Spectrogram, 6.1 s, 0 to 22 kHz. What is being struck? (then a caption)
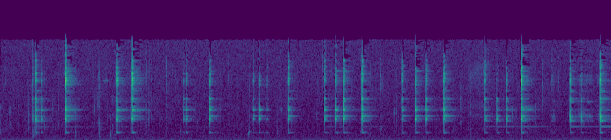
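Glass laboratory tube with ground-glass joint. A long, thin, hollow, empty clear glass laboratory tube (a condenser/adapter) with a frosted ground-glass joint end is held over bubble wrap and handled and tapped with fingertips and nails. About 23 separate, sharp glassy clinks ring bright around 3.4 kHz with high overtones. Each decays almost instantly over a quiet background.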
